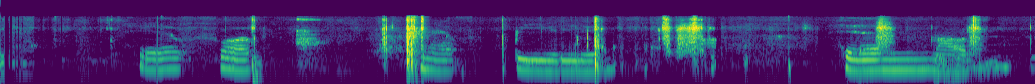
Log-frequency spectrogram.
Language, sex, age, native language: Icelandic, male, 7, Icelandic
